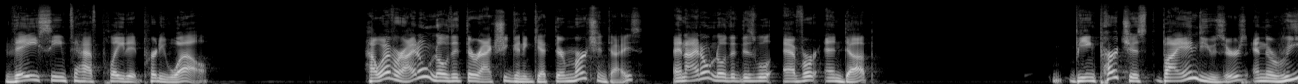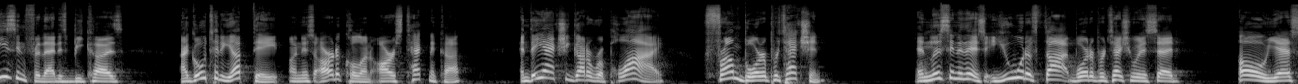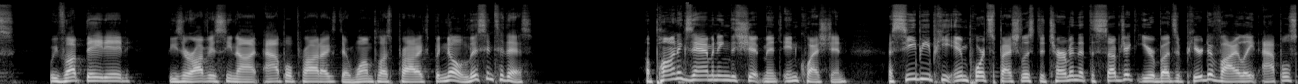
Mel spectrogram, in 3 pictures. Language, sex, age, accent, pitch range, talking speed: English, male, 30-49, American, 125-180 Hz, 175 wpm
